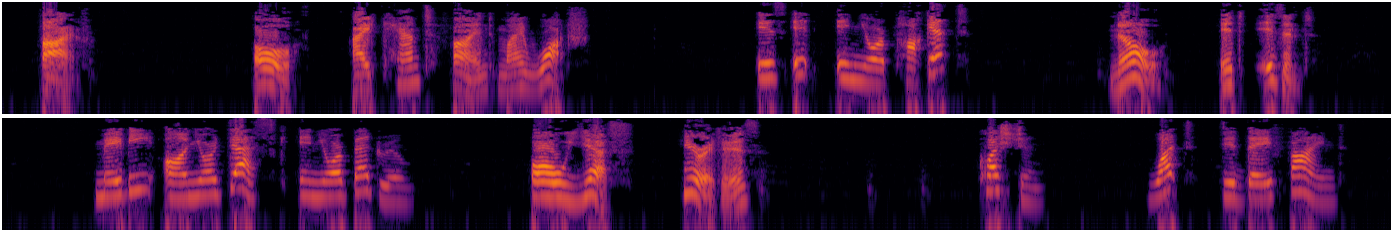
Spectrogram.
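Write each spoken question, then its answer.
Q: What did they find?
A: A watch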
